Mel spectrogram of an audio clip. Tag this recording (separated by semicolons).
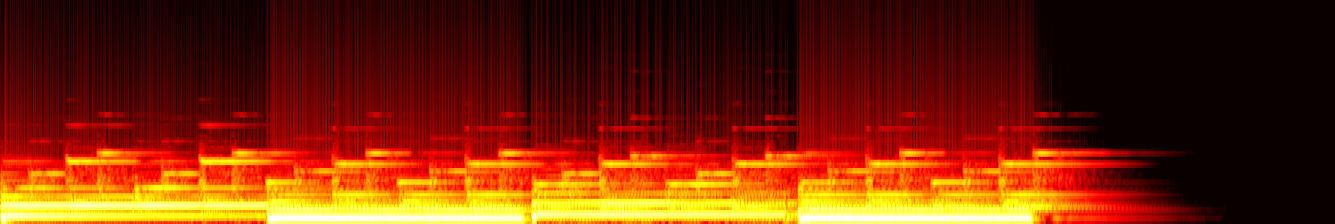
bass; bpm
